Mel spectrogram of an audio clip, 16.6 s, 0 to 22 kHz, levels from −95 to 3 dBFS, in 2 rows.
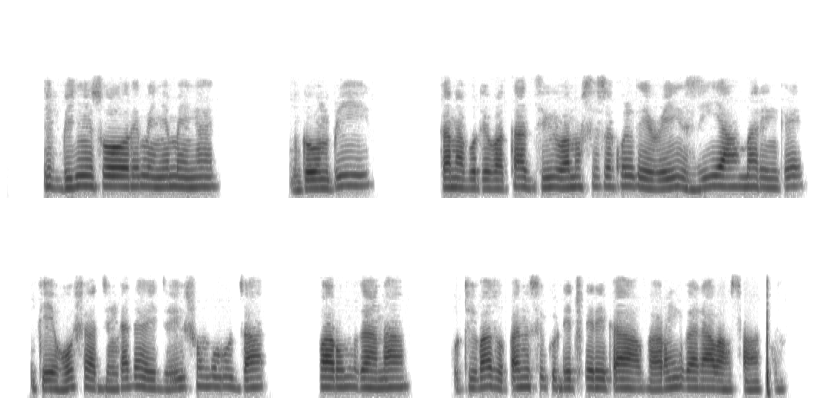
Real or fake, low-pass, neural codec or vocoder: fake; 5.4 kHz; codec, 24 kHz, 0.9 kbps, WavTokenizer, medium speech release version 2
